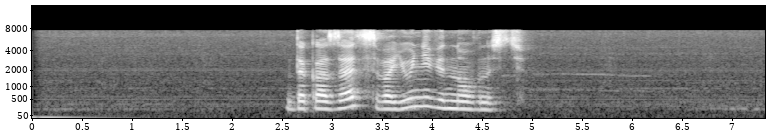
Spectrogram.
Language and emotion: Russian, neutral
